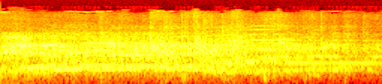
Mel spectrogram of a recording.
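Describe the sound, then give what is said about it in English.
A large crowd of Roger Wicker's supporters cheers and shouts steadily at a political rally as he follows Musgrove, a dense, loud roar of many voices with whoops rising above it and scattered claps, sustained without a break. “Roger Wicker followed immediately after Musgrove, and his supporters went nuts.”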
